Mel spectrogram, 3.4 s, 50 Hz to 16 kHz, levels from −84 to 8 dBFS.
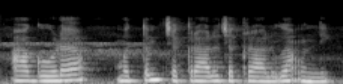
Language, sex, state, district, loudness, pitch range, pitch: Telugu, female, Telangana, Hyderabad, -12 LUFS, 200-215 Hz, 205 Hz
